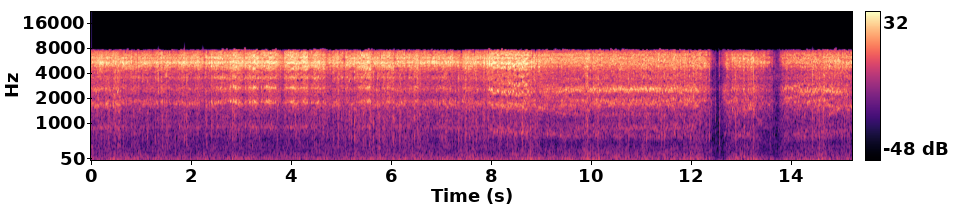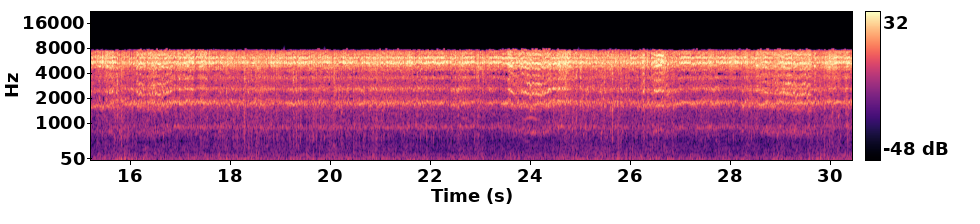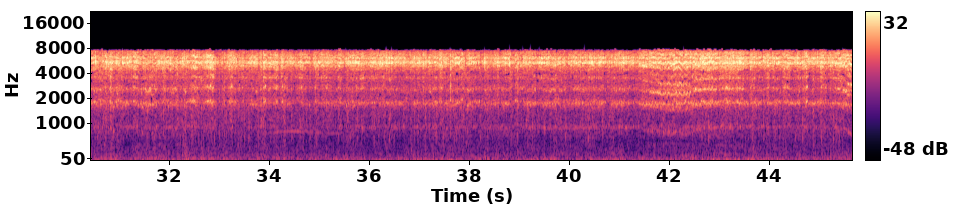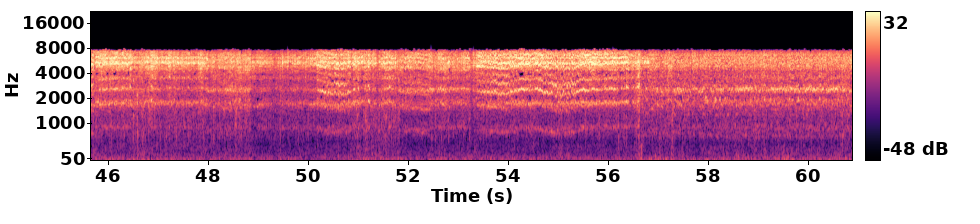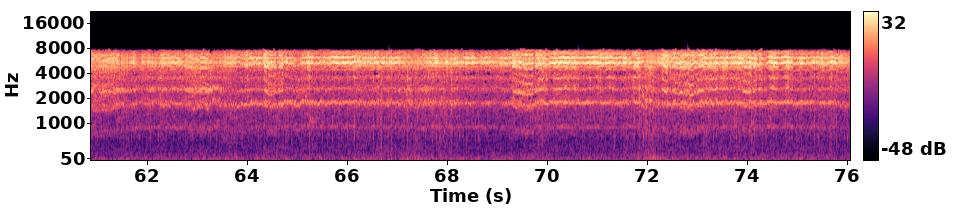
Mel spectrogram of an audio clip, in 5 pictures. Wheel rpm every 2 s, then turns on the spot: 230, 230, 230, 230, 220, 200, 120, 160, 220, 230, 230, 230, 230, 230, 230, 230, 240, 230, 240, 240, 230, 230, 230, 230, 220, 230, 220, 220, 220, 190, 200, 220, 220, 230, 230, 230, 220, 230.
none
